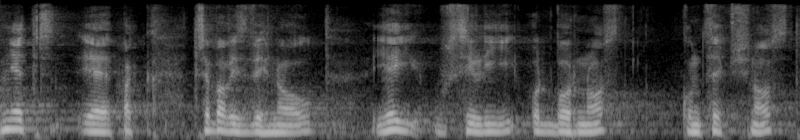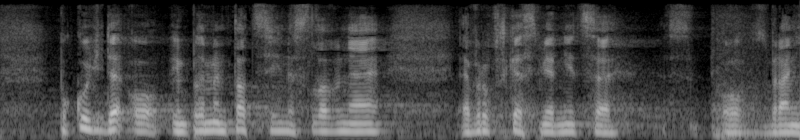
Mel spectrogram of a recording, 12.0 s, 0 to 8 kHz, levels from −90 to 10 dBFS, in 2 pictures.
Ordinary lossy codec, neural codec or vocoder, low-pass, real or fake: AAC, 32 kbps; none; 7.2 kHz; real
